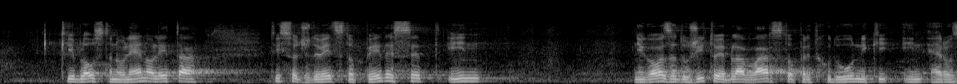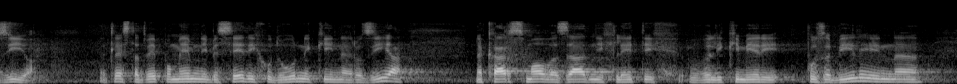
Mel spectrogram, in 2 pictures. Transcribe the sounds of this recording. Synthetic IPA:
kijɛblowst̪anɔwlʲjɛːnɔleːt̪a | t̪isɔd͡ʒd̪ɛʋeːt̪st̪ɔpeːd̪ɛsɛt̪in | njɛɡɔːʋazad̪ɔwʒiːt̪ɛwjɛblaʋaɾst̪ʋɔpɾɛt̪xud̪ɔuɾnikiːnɛɾɔzijɔ | nɛ̰k̪lest̪ad̪ʋeːpɔmembnibɛseːd̪ixud̪ɔuɾnikiːnɛɾɔziːja | nakʰaɾsmɔʋəzaːd̪nixleːt̪ixwʋɛlikimeːɾipɔzabiːliːn

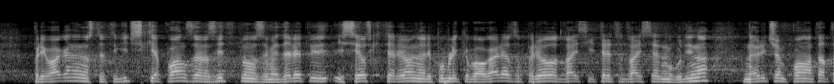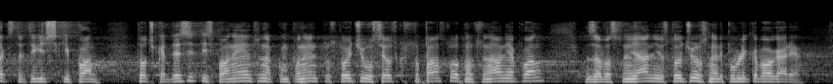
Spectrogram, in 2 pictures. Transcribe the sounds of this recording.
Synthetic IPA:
pɾilˠaɡɐnɛnɐst̪ɾɐt̪ɛɡʲit͡ʃɛ̥skijəplˠanzɐɾɐzvit̪iɛ̥t̪onɐzɛmɛd̪ɛliɛt̪oisɛlˠski̥t̪ɛɾɐjɔninɐɾɛpublikəbɐlˠɡaɾijəzɐpɛɾiɔd̪əd̪vajsɛit̪ɾɛt̪əd̪vajsɛ̥sɛd̪məɡod̪inə | nɐɾit͡ʃɛnponɐt̪at̪əkst̪ɾɐt̪ɛɡʲit͡ʃɛ̥skiplˠan | t̪ɔt͡ʃkəd̪ɛsɛt̪ispɐlˠnɛniɛt̪onɐkomponɛnt̪ʊst̪ɔjt͡ʃivosɛlˠsko̥st̪opanst̪voːt̪nɐt̪sionalˠnijəplˠan | zɐvɐst̪ɐnovjavɐniʊst̪ɔjt͡ʃivosnɐɾɛpublikəbɐlˠɡaɾijə̰

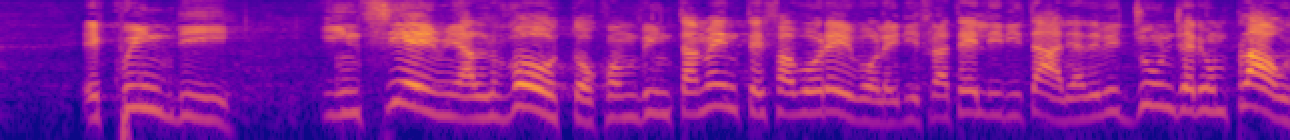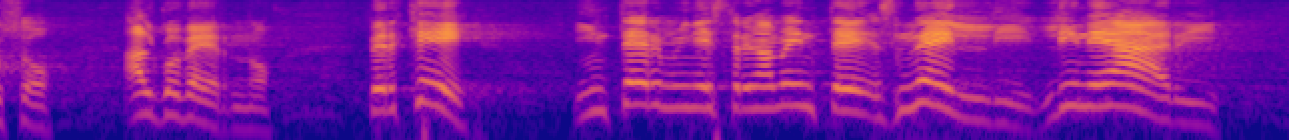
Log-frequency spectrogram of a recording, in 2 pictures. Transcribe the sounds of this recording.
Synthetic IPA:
ekːwind̪iː | nsjɛːmealvoːt̪okoɱvint̪ament̪efavoɾeːvoled̪ifɾat̪ɛlːid̪it̪aːljad̪ɛːved͡ʒund͡ʒeɾeumplawzo | alɡovɛrno̰ | perk̟e | int̪ɛrminiest̪ɾemament̪eznɛlːilineaːɾi

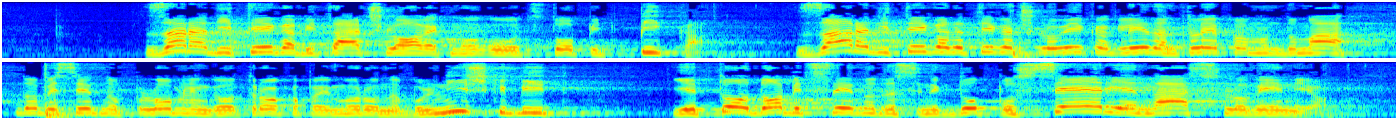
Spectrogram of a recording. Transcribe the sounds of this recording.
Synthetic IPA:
zaɾad̪it̪eːɡabit̪aːt͡ʃlɔːʋɛkmoːɡəwɔt̪st̪oːpit̪pika̰ | zaɾad̪it̪eːɡad̪at̪eːɡat͡ʃlɔʋeːkaɡleːd̪ant̪lɛpamənd̪ɔmad̪ɔbɛseːd̪nɔpɔloːbnɛŋɡaot̪ɾoːkapabimoːɾəwnabɔlniʃkibit̪ | jɛt̪oːd̪ɔbɛsleːd̪nɔd̪asɛnɛɡ̚d̪opɔsɛɾjɛnaslɔʋeːnijɔ̰

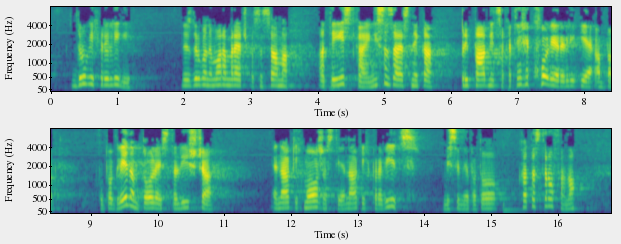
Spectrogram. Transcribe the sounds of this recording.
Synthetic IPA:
d̪ɾuːɡixɾɛliɡi | jɛsd̪ɾuːɡɔnɛmoːɾɛmɾɛt͡ʃpasəmsaːmaat̪ɛist̪kainniːsəmzajɛsneːkapɾipaːd̪nit̪sakat̪eːɾɛkʰoːliɾɛliːɡijɛʔa̰mpak | kʰɔpaɡleːd̪amt̪oːlɛisːt̪aliːʃt͡ʃa | ɛnaːkixmoːʒnɔst̪iɛnaːkixpɾaʋit̪s | mislimjɛpat̪oːkat̪ast̪ɾoːfanɔ

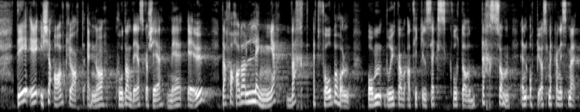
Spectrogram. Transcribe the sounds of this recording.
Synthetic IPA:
d̪̥ɛʔæʔɪçːəʔɑːʋkʰlɑːʁt̪ɛnːɔkʰʊʁd̪ɑnd̪ɛskɑʃeːmɛeːʉːd̪̥æʁfɔɾhɑʁd̪ɛlɛŋːəʋæʁt̪ɛt̪fɔʁbəɦɔlː | ɔmbʁʉːkɑʋɑ̰ʈ̪ʰɪkːəlsɛkskʰʋuːt̪əʁd̪̥æʁsɔmʔɛnɔpːjøːʁsmɛkɑnɪsmə̰

